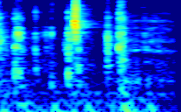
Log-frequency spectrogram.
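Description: Quick, irregular keystrokes on a computer keyboard as a search is typed into Google, a brief close burst of clicky taps with no voices.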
